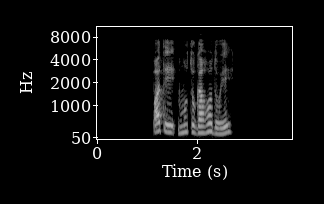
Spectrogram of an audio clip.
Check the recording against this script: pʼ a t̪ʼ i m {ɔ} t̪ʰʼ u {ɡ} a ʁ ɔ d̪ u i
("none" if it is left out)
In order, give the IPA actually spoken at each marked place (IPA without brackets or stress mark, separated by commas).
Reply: u, ɡ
